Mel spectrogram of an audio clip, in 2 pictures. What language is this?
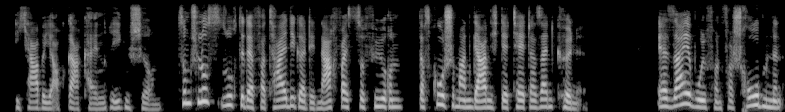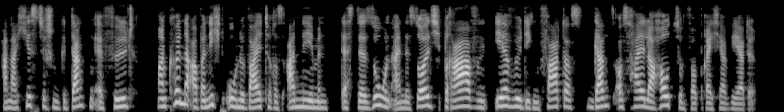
German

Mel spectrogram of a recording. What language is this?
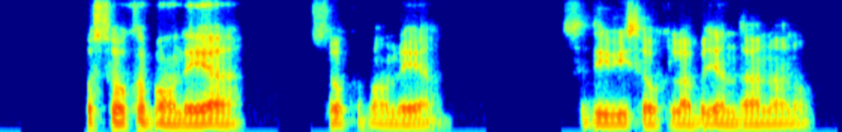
Punjabi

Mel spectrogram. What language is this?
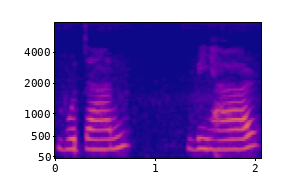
Nepali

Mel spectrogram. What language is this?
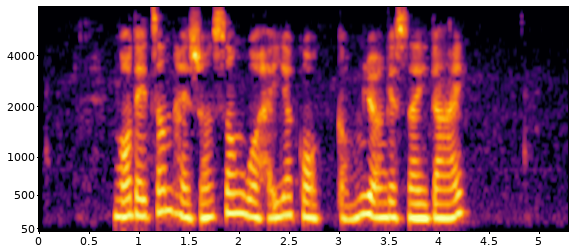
Cantonese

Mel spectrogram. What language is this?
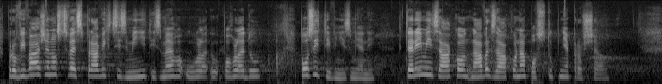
Czech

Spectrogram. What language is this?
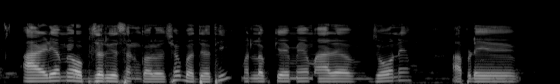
Gujarati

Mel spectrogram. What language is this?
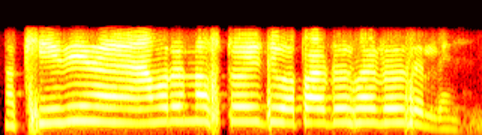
Odia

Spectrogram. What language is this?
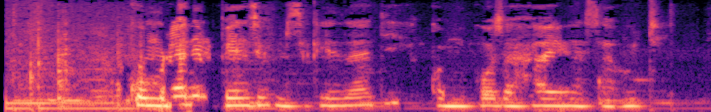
Swahili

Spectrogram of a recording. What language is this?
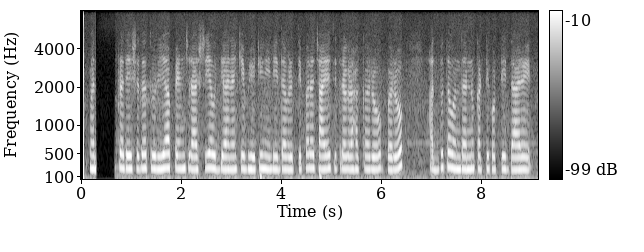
Kannada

